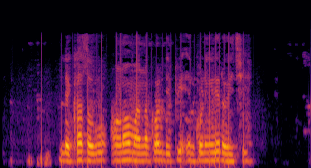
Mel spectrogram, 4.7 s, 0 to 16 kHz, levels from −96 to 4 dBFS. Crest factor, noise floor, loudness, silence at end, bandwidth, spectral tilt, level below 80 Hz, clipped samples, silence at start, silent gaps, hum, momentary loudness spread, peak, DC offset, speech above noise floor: 18 dB; -75 dBFS; -20 LUFS; 0.9 s; 7.8 kHz; -7 dB/octave; -54 dBFS; under 0.1%; 0.4 s; none; none; 17 LU; -4 dBFS; under 0.1%; 56 dB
